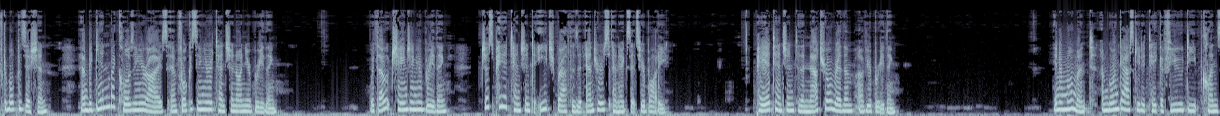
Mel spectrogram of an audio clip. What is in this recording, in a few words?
relaxation imagery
